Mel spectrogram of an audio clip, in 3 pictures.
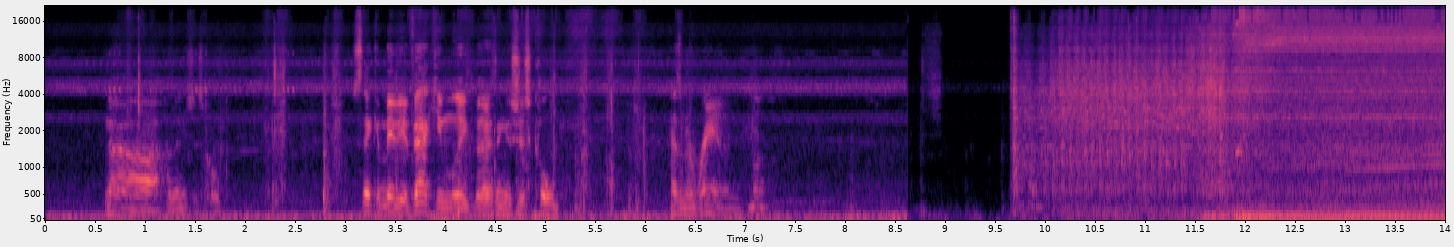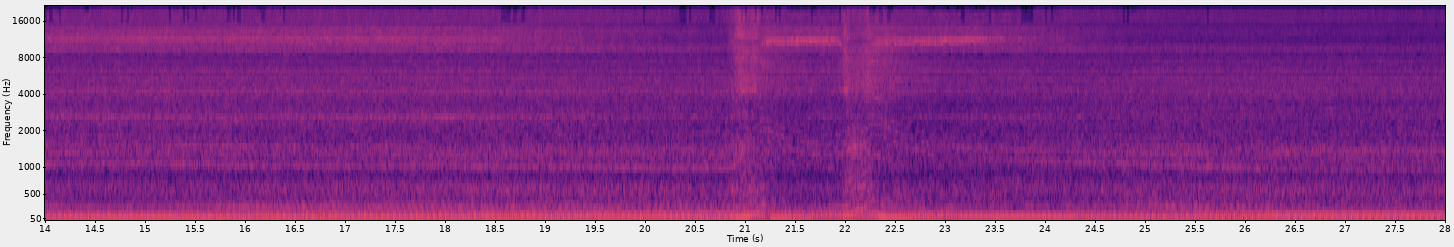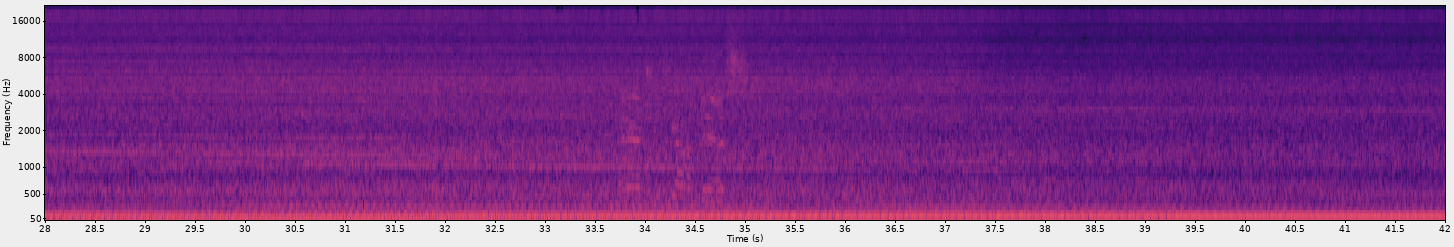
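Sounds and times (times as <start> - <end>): pickup engine starting and idling: 9.6 - 42.0
engine revving: 9.7 - 42.0.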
